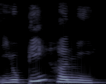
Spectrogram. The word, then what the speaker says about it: Yupie Hunie: q a question uh so you pronounce my name um as you p honey so this means that you pronounce my name pretty much how a portuguese or german person would pronounce it just you pee and uh honey write the word honey that these make you know except you write it with the h-u-n-i-e e instead of like honey so yeah you'll be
